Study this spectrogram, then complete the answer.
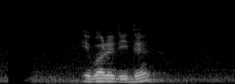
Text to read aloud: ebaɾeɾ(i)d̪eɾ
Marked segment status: correct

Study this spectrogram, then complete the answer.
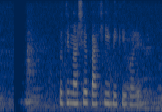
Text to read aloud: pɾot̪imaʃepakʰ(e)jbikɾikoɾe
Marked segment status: incorrect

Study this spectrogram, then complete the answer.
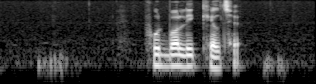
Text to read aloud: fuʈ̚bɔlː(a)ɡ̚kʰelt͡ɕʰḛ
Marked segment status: incorrect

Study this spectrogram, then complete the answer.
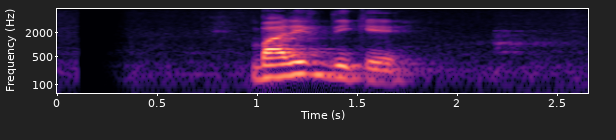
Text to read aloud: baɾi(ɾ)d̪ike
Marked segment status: correct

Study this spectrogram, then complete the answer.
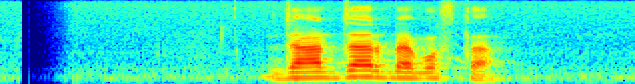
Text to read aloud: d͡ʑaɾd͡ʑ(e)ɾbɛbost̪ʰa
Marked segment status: incorrect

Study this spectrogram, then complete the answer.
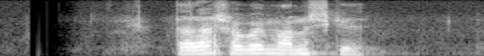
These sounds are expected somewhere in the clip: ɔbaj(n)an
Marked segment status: incorrect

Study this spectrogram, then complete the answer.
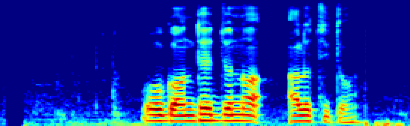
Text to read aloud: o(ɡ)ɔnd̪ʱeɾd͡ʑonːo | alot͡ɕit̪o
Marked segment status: correct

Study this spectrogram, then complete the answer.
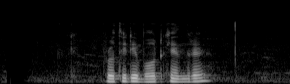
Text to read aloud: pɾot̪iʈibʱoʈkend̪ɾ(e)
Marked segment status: correct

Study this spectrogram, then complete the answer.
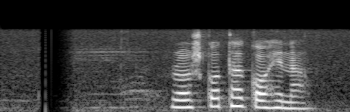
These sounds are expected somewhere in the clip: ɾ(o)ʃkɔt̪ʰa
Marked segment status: incorrect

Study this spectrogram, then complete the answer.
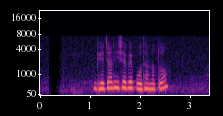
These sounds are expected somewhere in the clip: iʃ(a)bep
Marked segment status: incorrect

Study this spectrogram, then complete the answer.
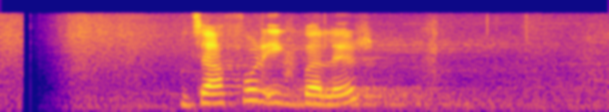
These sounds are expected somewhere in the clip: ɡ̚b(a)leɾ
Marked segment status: correct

